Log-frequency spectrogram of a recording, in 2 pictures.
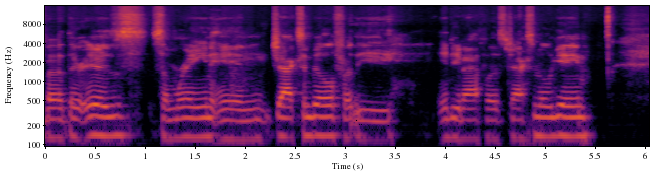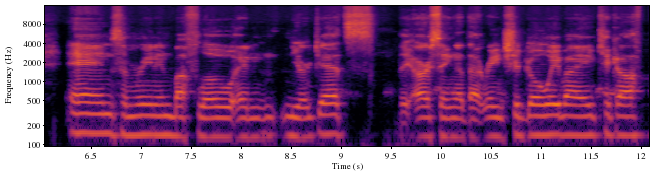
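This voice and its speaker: Slightly raspy young man, flat delivery. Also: mid-range voice, moderate pace. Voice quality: a bit raspy. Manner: flat, matter-of-fact delivery with fillers. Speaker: co-host. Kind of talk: casual fantasy football chat.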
